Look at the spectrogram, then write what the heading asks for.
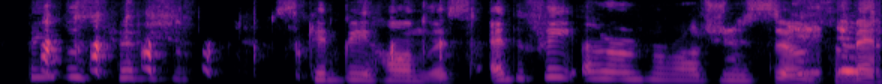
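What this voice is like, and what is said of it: Put-on female English accent. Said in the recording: “Doubtfire my way through this... Total this fucking Doubtfire... female English accent as a man, the only thing you can do is Mrs. Doubtfire”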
